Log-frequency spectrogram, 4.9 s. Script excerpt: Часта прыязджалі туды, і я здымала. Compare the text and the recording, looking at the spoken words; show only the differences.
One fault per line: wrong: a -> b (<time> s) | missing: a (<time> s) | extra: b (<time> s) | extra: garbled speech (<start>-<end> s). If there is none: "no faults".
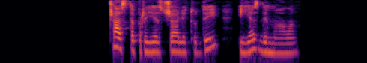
no faults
